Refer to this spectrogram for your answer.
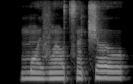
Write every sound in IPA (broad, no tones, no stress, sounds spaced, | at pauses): m õ ɪ̯ v ə̃ ʊ̯ t͡s ə̃ t͡ʃ ə ʊ̯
